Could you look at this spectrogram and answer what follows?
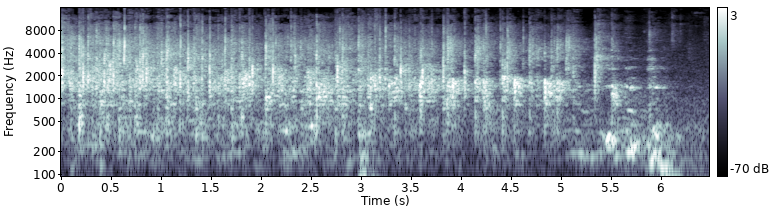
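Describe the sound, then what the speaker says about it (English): Audience applause for a guest speaker at a talk on Jewish history in South Florida, a dense steady wash of many hands clapping that thins out toward the end, with some voices mixed in. "please let's give him a round of applause."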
